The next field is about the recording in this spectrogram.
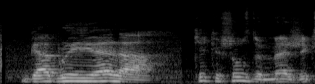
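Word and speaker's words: Gabriella: enfin aux mails excuses je croyais qu'on disait gabriel là mais ça se prononce gab real a quelque chose de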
